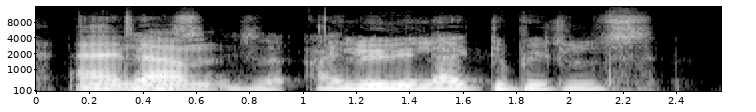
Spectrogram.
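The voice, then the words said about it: Weak put-on Russian accent. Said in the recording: “My Russian accent needs work.”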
